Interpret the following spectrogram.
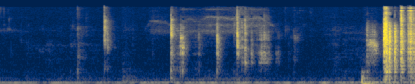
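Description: A coin turning in the slot of a small plastic battery cover, making faint scattered clicks and scrapes as the cover is twisted loose. Near the end there is a louder, brief scraping clatter as the cover comes free.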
